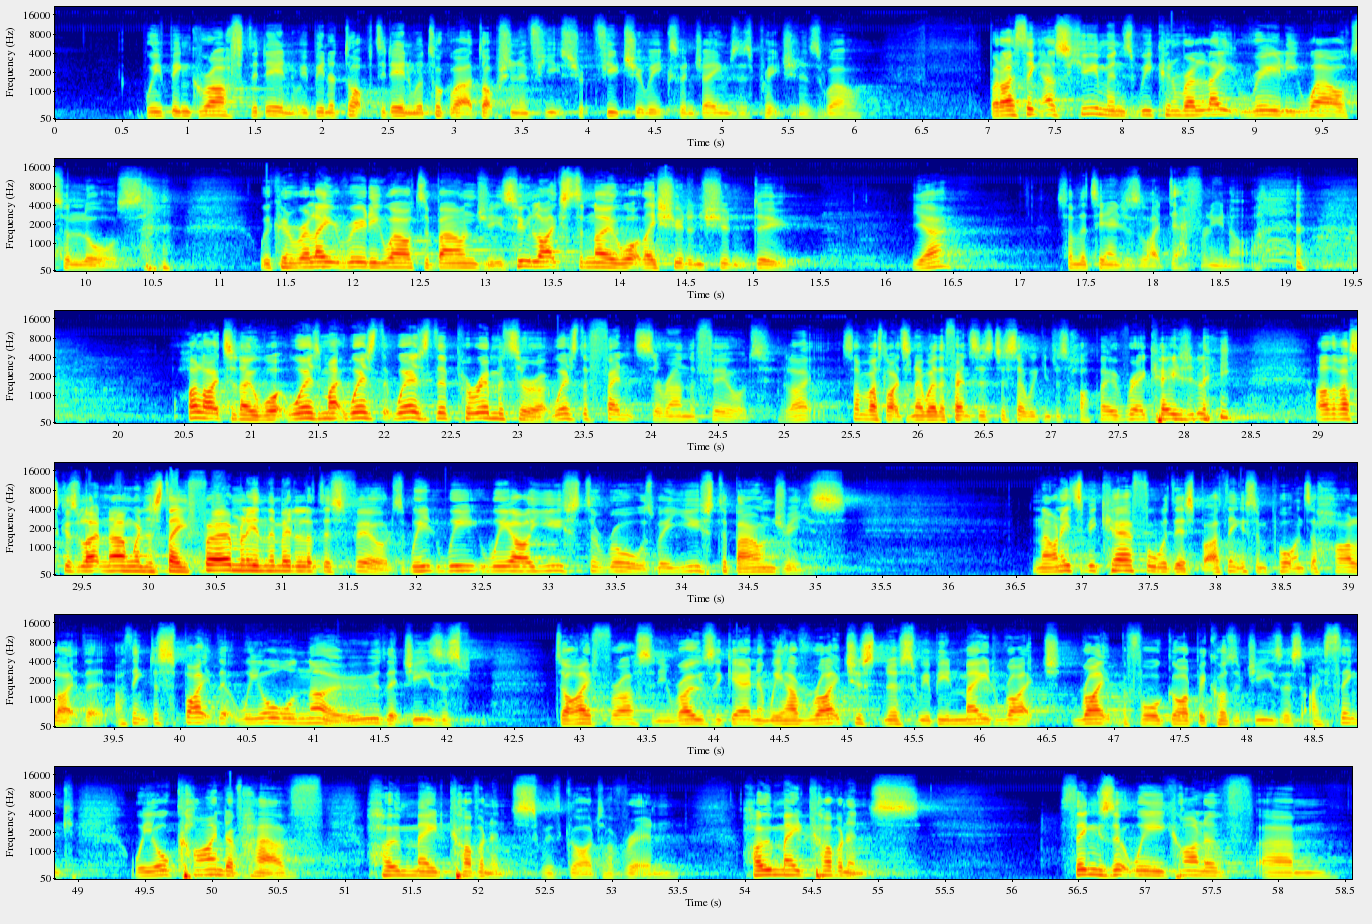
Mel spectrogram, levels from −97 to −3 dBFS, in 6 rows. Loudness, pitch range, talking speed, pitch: -24 LUFS, 135-165 Hz, 200 wpm, 150 Hz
